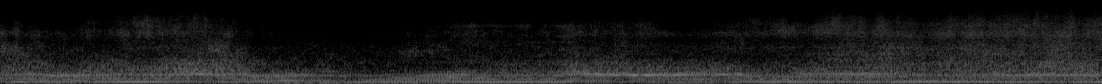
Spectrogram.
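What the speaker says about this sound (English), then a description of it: "it's a 16-foot sprinter" A 16-foot sprinter race boat engine at a Port Angeles race drones steadily at a distance, a constant low roar holding for the whole stretch with no voices.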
